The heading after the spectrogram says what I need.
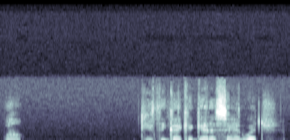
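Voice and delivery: hushed, hesitant request; meek little plea; timid imitation. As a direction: ask very softly, pausing after the first word. Imitating frail woman asking hesitantly.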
